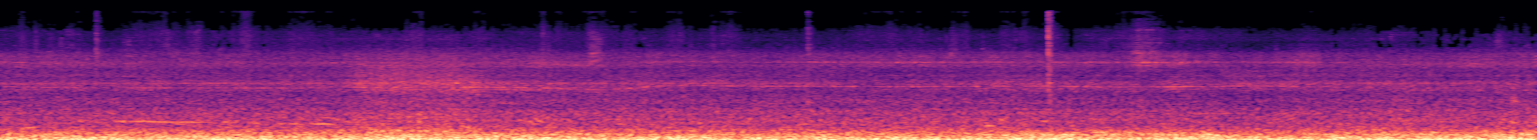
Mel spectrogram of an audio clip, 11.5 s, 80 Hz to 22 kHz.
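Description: Cabin noise of an N700A Shinkansen running at speed, heard from inside the passenger car: a steady low rumble with a faint steady high whine and a few faint ticks.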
